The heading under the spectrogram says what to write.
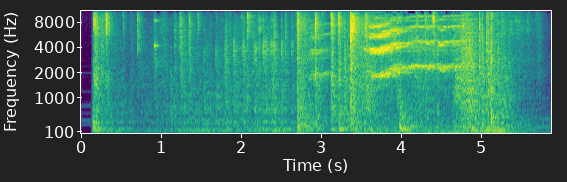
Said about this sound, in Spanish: agarró la palanca que estaba al lado de las escaleras automáticas y la pesada cortina de hierro se levantó, chirriando, hasta una altura de un metro.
